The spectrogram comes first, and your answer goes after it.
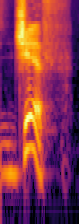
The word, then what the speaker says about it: GIF: for getting political but is it gif or jib it's gif it's jif it's it's spelled gif it's it's jif like peanut butter like graphic interface that's what the the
